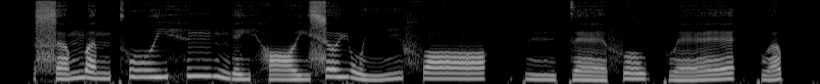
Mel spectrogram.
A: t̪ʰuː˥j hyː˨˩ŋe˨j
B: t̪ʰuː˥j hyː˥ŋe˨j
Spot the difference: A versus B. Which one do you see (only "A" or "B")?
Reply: B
